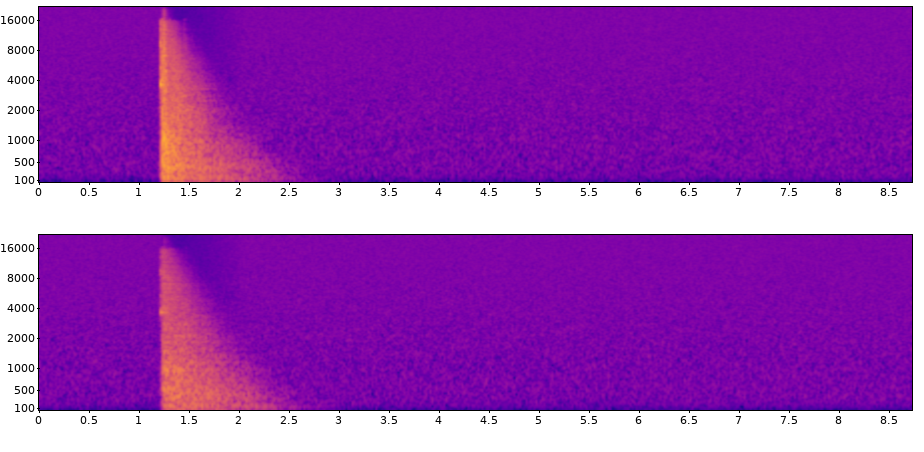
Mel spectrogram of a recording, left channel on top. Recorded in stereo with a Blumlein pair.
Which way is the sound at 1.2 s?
50° left.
